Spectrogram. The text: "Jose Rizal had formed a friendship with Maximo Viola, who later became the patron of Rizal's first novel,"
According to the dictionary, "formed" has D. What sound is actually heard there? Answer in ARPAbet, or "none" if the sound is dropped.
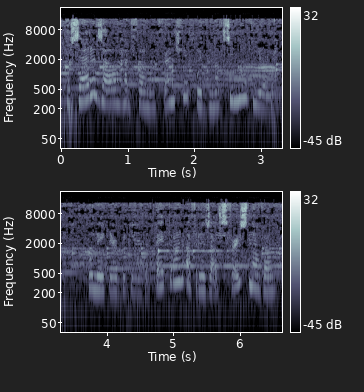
none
